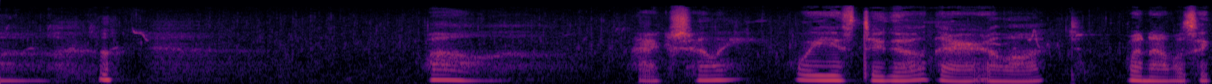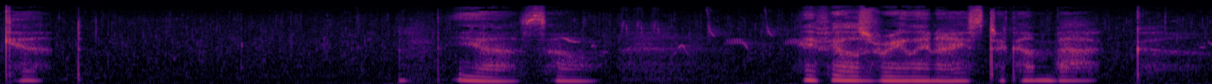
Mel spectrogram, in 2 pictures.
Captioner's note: chuckles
